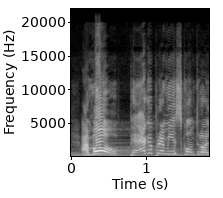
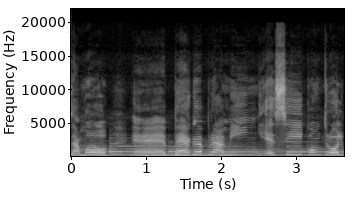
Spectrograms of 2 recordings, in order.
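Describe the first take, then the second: First: The voice is harsh and irritated. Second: The voice is gentle and polite. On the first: An impatient, quarrelsome demand. The speaker calls it wrong. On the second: A kind, loving request. The speaker calls it right.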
